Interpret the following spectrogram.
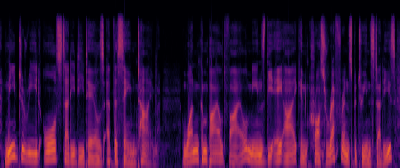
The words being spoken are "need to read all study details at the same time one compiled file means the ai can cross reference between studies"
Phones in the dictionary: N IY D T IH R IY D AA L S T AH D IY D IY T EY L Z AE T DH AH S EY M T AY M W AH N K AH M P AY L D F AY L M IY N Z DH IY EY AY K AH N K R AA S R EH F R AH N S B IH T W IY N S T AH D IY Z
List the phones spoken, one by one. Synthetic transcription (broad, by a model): N IY D T IH R IY D AA L S T AH D IY D IY T EY L Z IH T DH AH S EY M T AY M W AH N K AH M P AY L D F AY L M IY N Z DH IY EY AY K AH N K R AA S R EH F R AH N S B IH T W IY N S T AH D IY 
